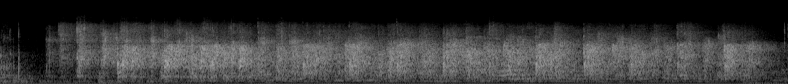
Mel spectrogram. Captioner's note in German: Beifall bei dem BÜNDNIS 90/DIE GRÜNEN und der CDU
